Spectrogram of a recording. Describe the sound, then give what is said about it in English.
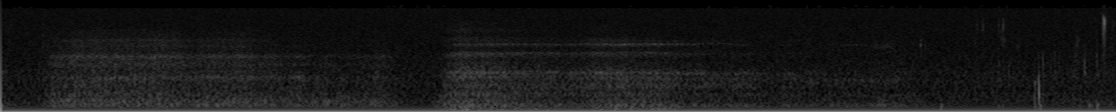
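Deep, slow breathing: a long, soft, airy breath with a gentle snort-like rasp, alone in an otherwise quiet stretch. “And we can begin with a few deeper, longer, slower breaths.”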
